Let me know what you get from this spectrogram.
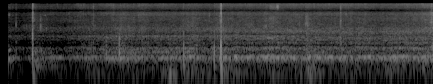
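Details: Honey bees in a diseased beehive in Humla where bees have died: a faint, steady low hum with an overtone above it, broken by sharp clicks and knocks near the start and middle.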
